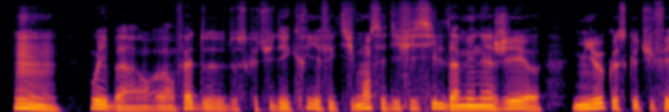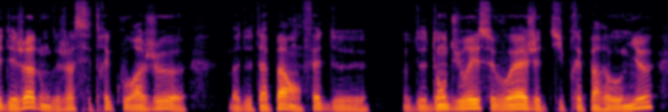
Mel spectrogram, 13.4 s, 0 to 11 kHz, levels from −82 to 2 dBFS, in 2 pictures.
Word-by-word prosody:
Mmh. 115 -8 +4 0.4
Oui, 120 -2 +4
bah, 90 -2 -3
heu, 90 +1 -6
en 90 0 -4
fait, 120 +4 0
de 95 -4 -5
de 90 0 -11
ce 85 - -10
que - - -12
tu 95 - -8
décris 95 +7 -3
effectivement, 100 +5 -1
c'est 95 -5 -4
difficile 105 +5 -2
d'aménager, 105 +2 +4
heu, 90 -5 +1 0.3
mieux 115 +6 +4
que 125 -3 -1
ce - - -8
que 110 - -5
tu 105 +1 -7
fais 105 +2 -2
déjà. 100 +11 +4
Donc 100 -6 -2
déjà, 95 +4 -3
c'est - - -9
très 110 - -5
courageux, 95 +1 -2 0.2
heu, 85 - -11 0.4
bah, 85 - -5
de 90 +1 -6
ta 95 +1 -1
part, 115 +5 +4
en 90 - -1
fait, 105 +4 -2
de, 90 -3 -6 0.4
heu, 90 +1 -5
d'endurer 110 +5 +4
ce 110 - -3
voyage 105 +2 +5
et 95 - 0
de 90 - -16
t'y 95 - -8
préparer 90 -2 -2
au 90 0 +1
mieux. 130 +12 +2
100 Hz, 210 wpm, -22 LUFS, 90-110 Hz, 0.4 s, voyage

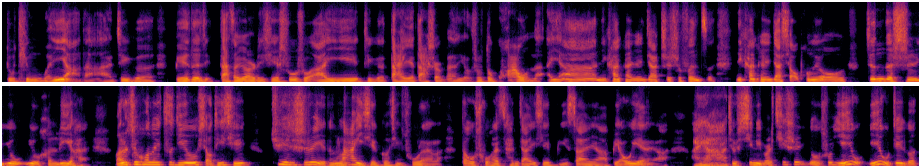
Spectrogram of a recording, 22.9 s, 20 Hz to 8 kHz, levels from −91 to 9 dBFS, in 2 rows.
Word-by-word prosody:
都 130 0 -4
挺 110 -6 -3
文 100 +9 +4
雅 160 - +4
的 95 - -12
啊， 100 +3 -12
这 120 +3 -1
个 105 -2 -6 0.2
别 120 +5 +2
的 150 -3 +4
这 125 0 -6
大 - - +1
杂 120 0 -1
院 135 +2 +3
儿 120 - +2
的 115 - -3
一 - - -4
些 120 +2 -2
叔 140 +5 -1
叔 125 -3 -3
阿 120 +2 -2
姨， 120 +1 +2
这 120 0 -8
个 105 -1 -7
大 120 0 -3
爷 105 0 -2
大 - - -5
婶 - - -5
儿 - - -14
们 100 +2 -8
有 95 - -11
时 120 - -8
候 - - -1
都 135 +4 -3
夸 140 +3 -3
我 120 -9 +1
们：” 85 - -10
哎 140 - -6
呀， 140 -3 -2
你 135 -1 0
看 160 +5 -1
看 140 -3 -3
人 130 +1 -2
家 145 -1 -1
知 155 +1 -6
识 150 +1 -7
分 145 -4 0
子， 110 -2 -2 0.3
你 140 - -1
看 175 +4 0
看 160 -3 +1
人 145 - 0
家 155 -1 +2
小 145 - -2
朋 140 +2 0
友 110 -3 -2 0.2
真 175 +2 +4
的 170 -3 +5
是 140 -3 +2
又 150 +2 +3
又 160 - +4
很 115 0 -4
厉 155 -4 +5
害。 110 0 -8 0.3
“完 170 +6 +8
了 200 - +5
之 225 +4 +3
后 220 0 +3
呢， 205 - +4
自 205 0 -4
己 185 - 0
又 190 0 +10
有 195 - +8
小 200 - -2
提 180 +2 0
琴， 180 0 +2 0.3
确 230 -2 +2
实 200 +4 +1
也 - - +4
能 130 +6 -1
拉 175 +5 0
一 175 - +5
些 130 0 -1
歌 130 +1 -5
曲 125 -2 -6
出 125 - -5
来 90 -6 -5
了， 85 0 -15 0.2
到 155 -4 -2
处 145 -1 -5
还 140 - -2
参 145 +3 -6
加 135 -2 -4
一 - - -3
些 130 +1 -3
比 115 -7 -10
赛 125 +4 -2
呀、 110 -2 -6
表 115 +7 -1
演 135 -8 +2
呀。 85 +2 -13 0.4
哎 140 +3 -3
呀， 135 -2 -2
就 155 0 -2
心 150 +7 +1
里 165 - +6
边 140 0 -2
儿 - - -3
其 155 +8 -6
实 220 +1 -4
有 130 +2 -1
时 - - -13
候 200 - 0
也 175 -1 +6
有 245 - 0
也 180 - +4
有 240 +3 +2
这 180 -2 +4
个 140 -2 -2
135 Hz, 310 characters per minute, -22 LUFS, 120-160 Hz, 0.4 s, 又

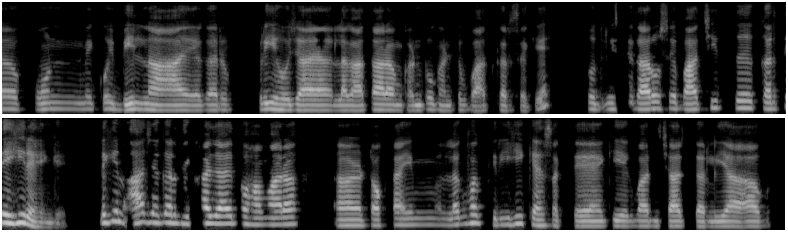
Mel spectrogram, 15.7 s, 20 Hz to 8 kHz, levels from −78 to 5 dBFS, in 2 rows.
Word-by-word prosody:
Phone 155 +1 -7 0.3
में 160 0 -8
कोई 165 0 -6
bill 155 +2 +3
ना 145 -2 +4
आए 135 0 +2
अगर 140 +1 -3
फ्री 155 +2 -4
हो 145 -2 +1
जाए 135 -1 +3
लगातार 130 +2 +2
हम 140 -1 +1
घंटों-घंटों 135 0 -6
बात 125 -2 -4
कर - - -5
सकें, - - -9 0.4
तो 160 - -4
रिश्तेदारों 160 +2 0
से 170 0 -6
बातचीत 160 +5 0 0.4
करते 165 +5 0
ही 220 +1 +8
रहेंगे। 120 - 0 0.3
लेकिन 250 +3 +1
आज 235 0 +3
अगर 220 -1 +1
देखा 205 +1 +1
जाए 200 0 +6
तो 195 -1 -2
हमारा 175 +1 +3 0.4
अ, 155 0 +4
टॉक 150 +1 -1
टाइम 165 0 -4
लगभग 180 +7 -1
फ्री 170 +1 -6
ही 200 +3 0
कह 155 -3 +2
सकते 145 -2 -8
हैं 135 0 0
कि 140 +1 -4
एक 135 - -6
बार 140 -1 0
रिचार्ज 135 0 0
कर 130 -1 0
लिया 130 0 +1 0.2
अब 130 0 -5
155 Hz, 175 wpm, -24 LUFS, 135-175 Hz, 0.4 s, ही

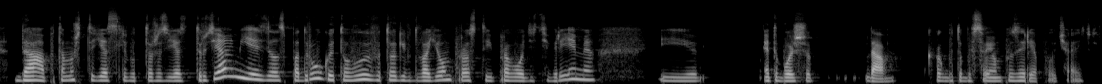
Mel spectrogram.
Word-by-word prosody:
Да, 195 0 +6
потому 185 +3 -4
что, 205 - -4
если 180 -1 -1
вот 170 -1 -10
тоже 175 0 -2
я 170 0 +2
с 170 - -7
друзьями 295 - +3
ездила, 215 -7 +4
с 190 - -1
подругой, 210 +5 +1
то 195 -2 -2
вы 215 +5 +3
в 205 - -4
итоге 195 -1 -1
вдвоём 180 +4 +1
просто 180 -2 -2
и - - -5
проводите 165 -1 -2
время, 215 +4 0 0.6
и 160 -1 -4 0.6
это 175 0 0
больше 160 -1 +4 0.5
Да, 140 +1 +3 0.3
как 175 -2 -5
будто 170 +2 -5
бы 160 - -8
в - - +2
своём 155 -1 0
пузыре 170 -3 -2
получаюсь. 80 -10 -11
180 Hz, 175 wpm, -28 LUFS, 165-200 Hz, 0.6 s, Да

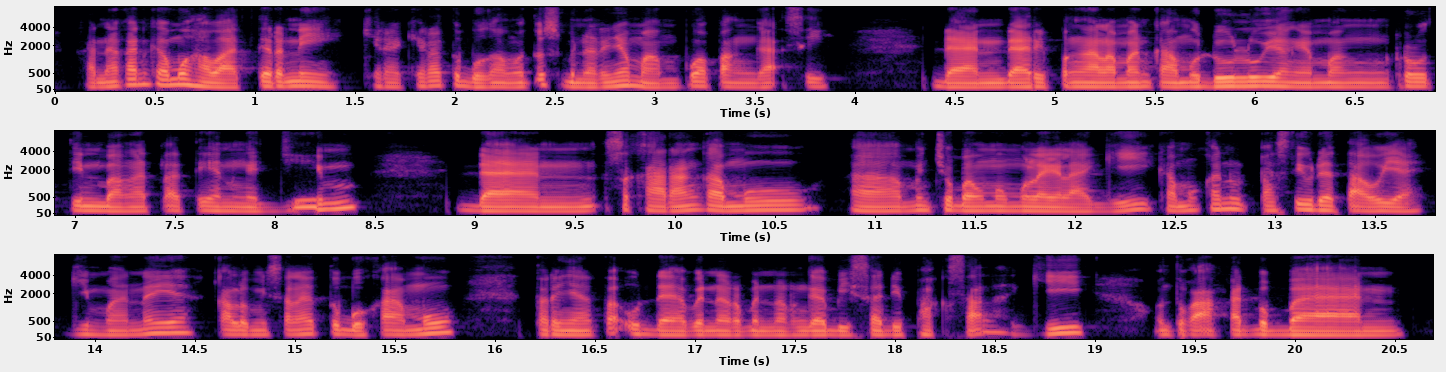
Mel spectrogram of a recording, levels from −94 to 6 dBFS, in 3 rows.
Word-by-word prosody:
karena 110 +2 -1
kan 160 +1 +1
kamu 155 +1 +4
khawatir 105 +3 +3
nih, 115 -4 0
kira-kira 115 +3 -5
tubuh 115 -6 0
kamu 105 0 -2
tuh 150 - -2
sebenarnya 110 +2 0
mampu 100 -3 -2
apa 110 - -3
enggak 100 0 -3
sih? 110 -2 -7 0.6
Dan 100 -1 +3
dari 105 +1 +4
pengalaman 110 0 +2
kamu 110 0 +2
dulu 120 +2 +6
yang 115 -3 +2
emang 105 0 -2
rutin 115 0 0
banget 100 0 -1
latihan 110 0 -2
nge-gym 145 - -1 0.5
dan 105 -3 +2
sekarang 110 +3 0
kamu, 120 +3 +1 0.2
eee, 105 -2 +1
mencoba 115 0 0
memulai 105 -2 +1
lagi, 95 +9 -3
kamu 110 0 -3
kan 145 +1 0
pasti 115 +5 -4
udah 125 - +4
tahu 105 0 +1
ya 100 - -2 0.2
gimana 115 +2 -4
ya 155 +1 +1
kalau 115 -2 -1
misalnya 115 +3 -2
tubuh 110 -5 -1
kamu 115 +7 +1 0.4
ternyata 105 -2 -1
udah 105 -5 0
benar-benar 105 -1 -1
nggak 105 0 +2
bisa 100 +1 -2
dipaksa 110 +8 -4
lagi 145 +2 -2 0.3
untuk 110 0 -2
angkat 110 0 0
beban. 100 -1 +2
110 Hz, 155 wpm, -23 LUFS, 105-120 Hz, 0.6 s, dulu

